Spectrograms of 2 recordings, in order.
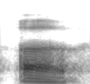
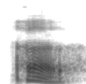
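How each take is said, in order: First: The vowel is a short 'uh' sound. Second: The same.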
